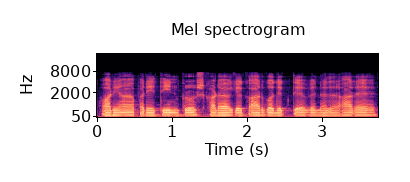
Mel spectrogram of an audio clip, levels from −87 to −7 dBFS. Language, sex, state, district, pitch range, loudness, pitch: Hindi, male, Jharkhand, Ranchi, 115-120 Hz, -18 LUFS, 120 Hz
